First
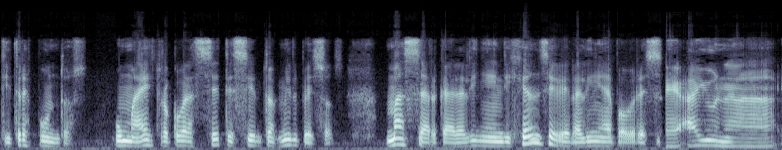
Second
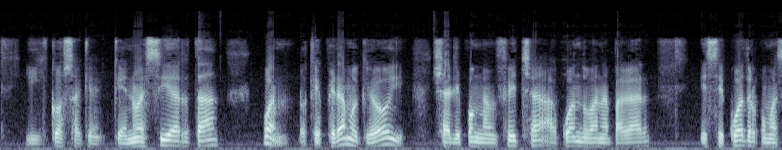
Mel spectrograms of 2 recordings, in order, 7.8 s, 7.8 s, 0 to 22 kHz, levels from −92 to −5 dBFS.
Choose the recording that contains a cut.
first; 2 cuts; at 0.9 s, 6.6 s

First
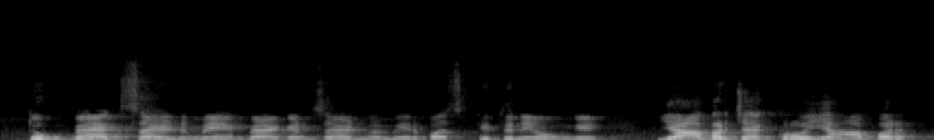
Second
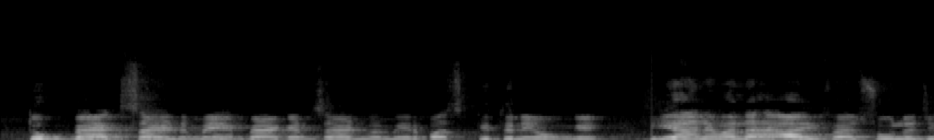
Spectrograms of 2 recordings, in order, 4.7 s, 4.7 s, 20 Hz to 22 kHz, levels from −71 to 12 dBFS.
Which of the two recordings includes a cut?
second; 1 cut; at 3.3 s

